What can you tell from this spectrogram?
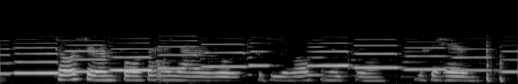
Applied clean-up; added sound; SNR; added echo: none; Wind instrument, woodwind instrument; -1 dB; none.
